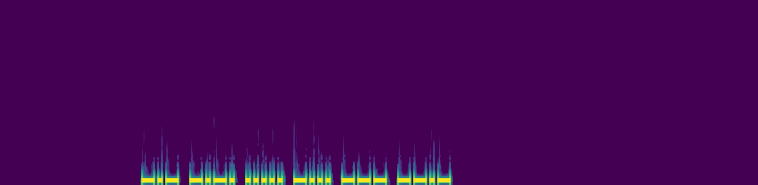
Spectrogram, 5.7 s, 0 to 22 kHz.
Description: Morse code, heard as a keyed tone, about 40 wpm, 700 Hz. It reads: KC5BOQ
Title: USA Call Signs 40wpm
